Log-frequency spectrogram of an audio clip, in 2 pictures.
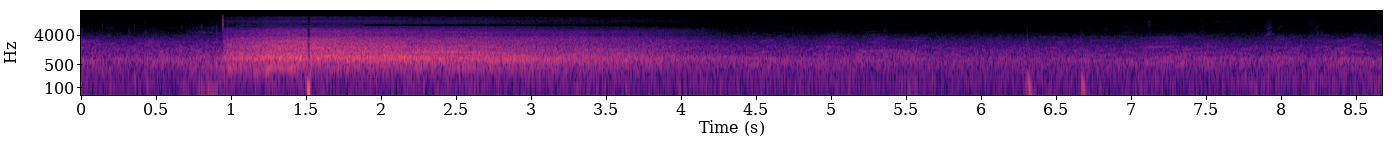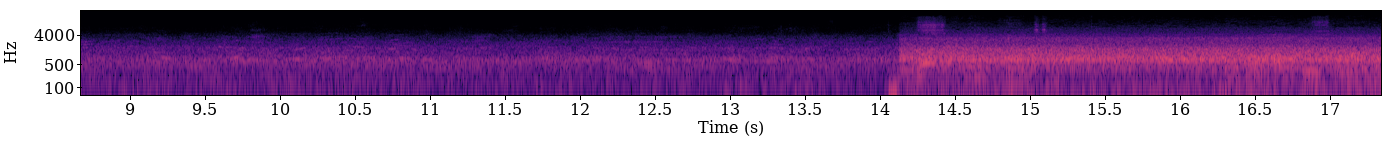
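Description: A stadium crowd cheers loudly, then fades.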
